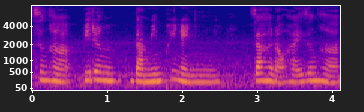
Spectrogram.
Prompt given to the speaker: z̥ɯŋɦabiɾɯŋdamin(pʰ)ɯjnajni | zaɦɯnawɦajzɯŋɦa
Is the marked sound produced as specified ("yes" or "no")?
yes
